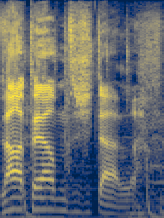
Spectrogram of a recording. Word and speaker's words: Lanterne Digitale: Serge is the CEO and Chief Creative Director of Digital Lantern, or Lanterne Digitale, and I'm sure you'll have to say the French pronunciation better than myself. Lanterne Digitale.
